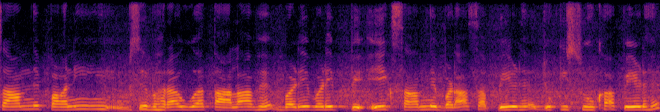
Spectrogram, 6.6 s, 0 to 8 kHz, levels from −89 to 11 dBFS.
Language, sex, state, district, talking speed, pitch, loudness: Hindi, female, Uttar Pradesh, Deoria, 170 wpm, 235 Hz, -14 LUFS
